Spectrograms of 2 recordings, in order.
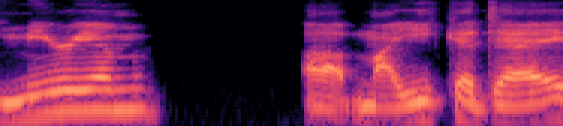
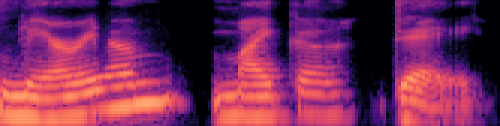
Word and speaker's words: Maryam Myika Day: How do I say, okay, so it's Miriam Myika Day, is that correct? It is not correct. It is pronounced, it's okay. It's pronounced Maryam Myika Day.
